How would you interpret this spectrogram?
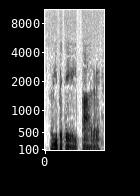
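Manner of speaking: plain reading voice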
